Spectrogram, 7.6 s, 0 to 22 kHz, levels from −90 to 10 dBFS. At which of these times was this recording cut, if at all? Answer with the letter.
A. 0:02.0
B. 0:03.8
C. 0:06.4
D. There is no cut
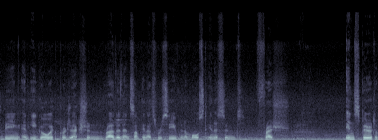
A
